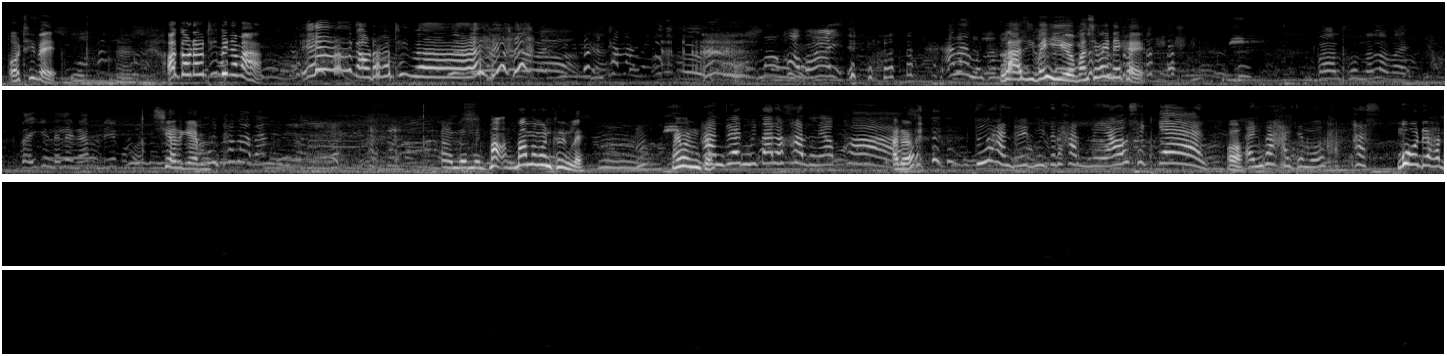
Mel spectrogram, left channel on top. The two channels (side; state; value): right; silent; 62 dB below the other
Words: अ थैबाय गावदागा थैबाय नामा गावदागा थैबाय लाजिबाय हियो मानसि बायनायखाय शेयार गेम मा मोनखो नोंलाय 100 मिटार खारनायाव आरो 200 मिटार खारनायाव सेकेन्ड ओमफ्राय हाइजामाव फार्स्ट महदो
